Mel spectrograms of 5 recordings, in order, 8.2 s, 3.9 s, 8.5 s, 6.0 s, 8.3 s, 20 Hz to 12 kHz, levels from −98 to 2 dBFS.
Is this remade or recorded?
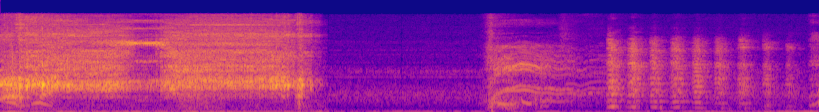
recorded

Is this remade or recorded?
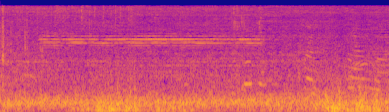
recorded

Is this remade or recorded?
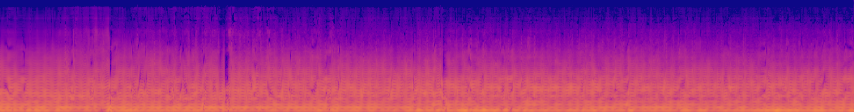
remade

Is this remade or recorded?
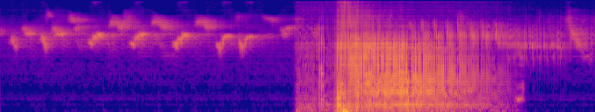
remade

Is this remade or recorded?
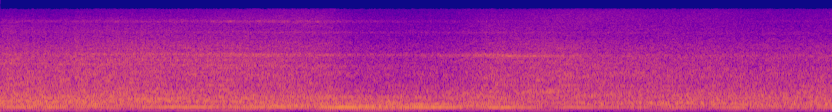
remade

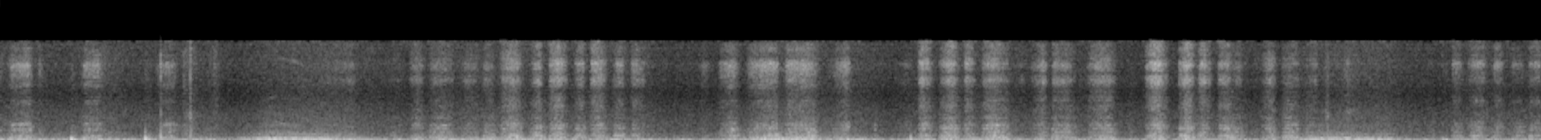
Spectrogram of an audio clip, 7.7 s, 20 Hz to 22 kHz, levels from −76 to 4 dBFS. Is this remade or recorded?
remade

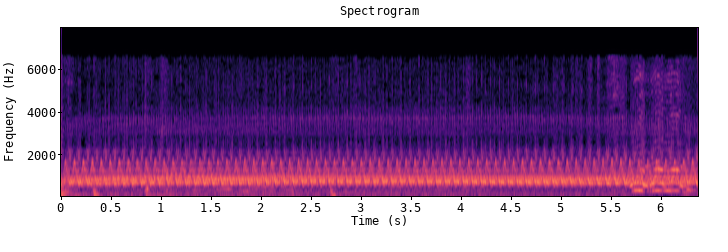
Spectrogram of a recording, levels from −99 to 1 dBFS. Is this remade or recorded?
recorded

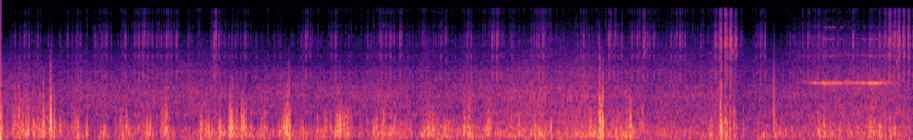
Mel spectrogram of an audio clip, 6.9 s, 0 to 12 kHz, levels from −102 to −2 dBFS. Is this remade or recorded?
recorded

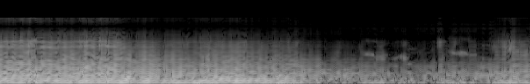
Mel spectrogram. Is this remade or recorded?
remade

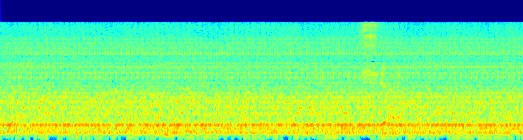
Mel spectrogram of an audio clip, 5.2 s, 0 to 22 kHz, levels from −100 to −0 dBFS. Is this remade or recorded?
recorded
